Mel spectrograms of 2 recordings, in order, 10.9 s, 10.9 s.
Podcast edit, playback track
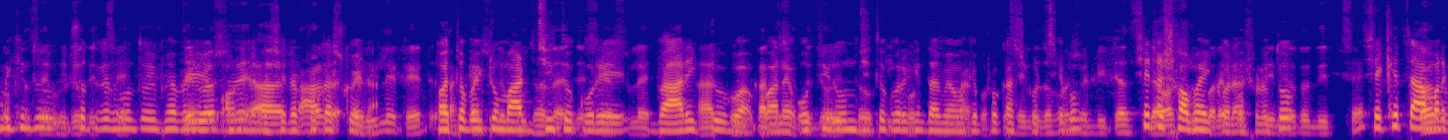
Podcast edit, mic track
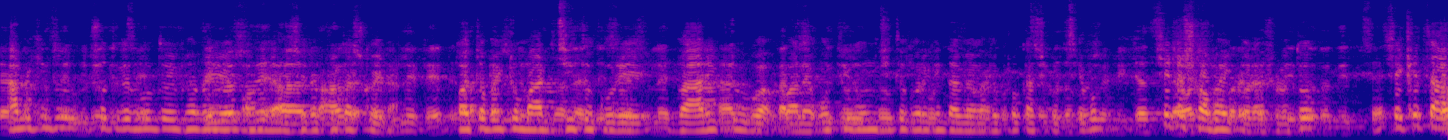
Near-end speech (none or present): none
